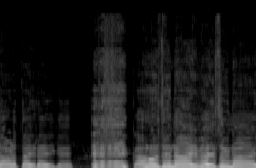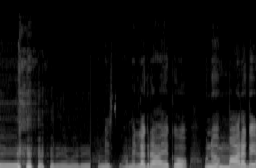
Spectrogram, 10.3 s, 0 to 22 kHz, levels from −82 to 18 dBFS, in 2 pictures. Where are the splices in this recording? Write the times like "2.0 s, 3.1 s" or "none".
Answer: 6.9 s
